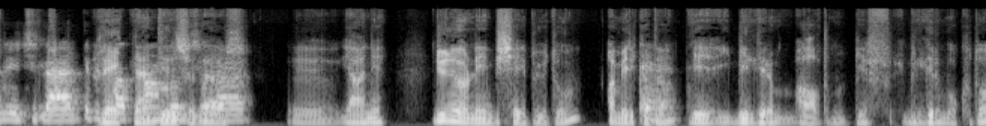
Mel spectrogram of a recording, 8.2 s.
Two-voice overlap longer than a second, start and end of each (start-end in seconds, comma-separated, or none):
0.8-2.1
